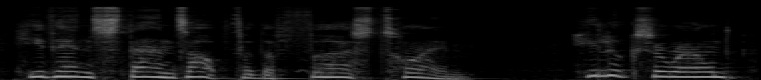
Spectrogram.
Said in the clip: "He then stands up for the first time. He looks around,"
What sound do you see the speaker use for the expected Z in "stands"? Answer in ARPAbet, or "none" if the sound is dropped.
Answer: Z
